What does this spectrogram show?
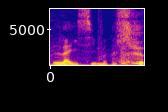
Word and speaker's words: iSIM: Je vais le prononcer comme ça, l'iSIM. Je suis, et pas d'Alsim comme dans Street Fighter.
